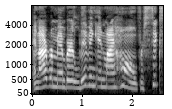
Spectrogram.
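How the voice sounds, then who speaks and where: A woman's raised, projected, high voice in a New York accent, animated in tone with lively intonation, at a moderate pace, dry and close with no echo. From New York, Long Island. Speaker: vlogger. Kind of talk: rant.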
